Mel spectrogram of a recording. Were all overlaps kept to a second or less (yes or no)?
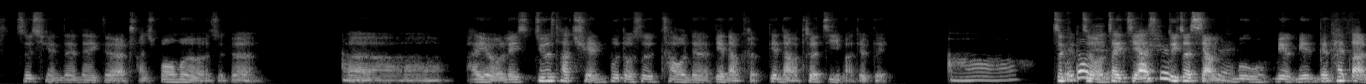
no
